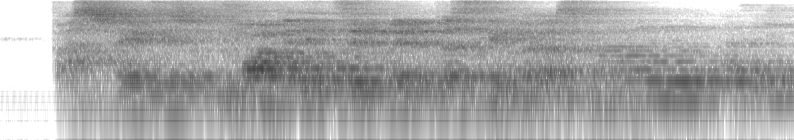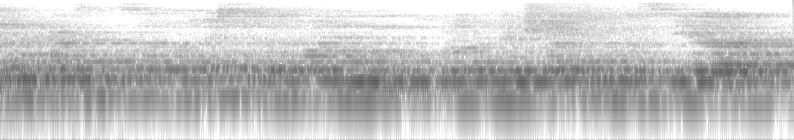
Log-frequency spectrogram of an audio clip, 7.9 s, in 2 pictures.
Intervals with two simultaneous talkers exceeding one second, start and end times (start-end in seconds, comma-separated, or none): none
